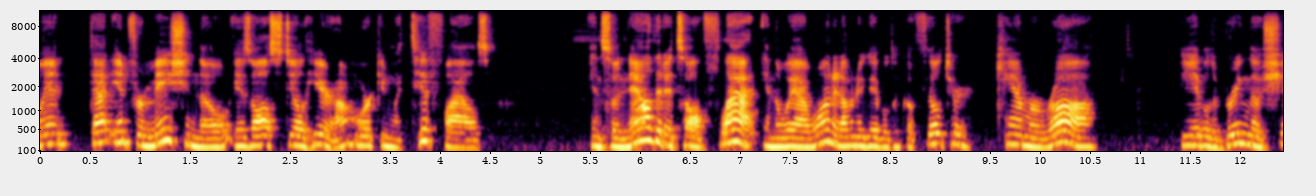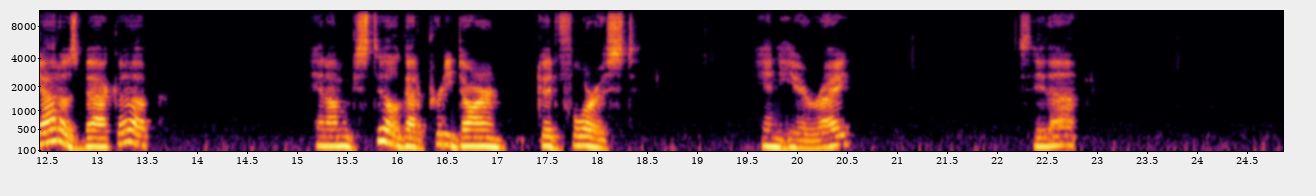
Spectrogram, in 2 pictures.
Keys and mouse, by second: 8.1 click, 11.9-24.8 drag.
